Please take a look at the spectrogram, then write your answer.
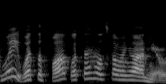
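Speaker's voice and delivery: high, bewildered retold reaction; a hammed-up confused viewer; mock confusion.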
